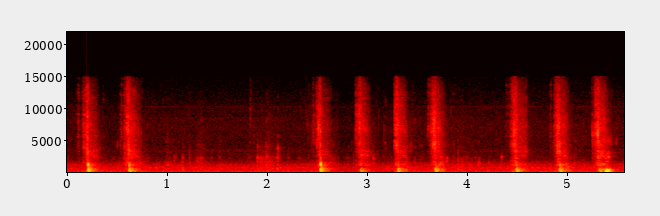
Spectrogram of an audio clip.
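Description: Chef's knife chopping a vegetable on a plastic cutting board: two knocks, a pause of about two seconds, then a run of about eight chops at roughly three a second.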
